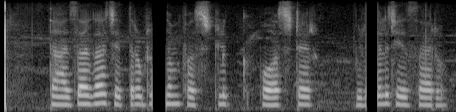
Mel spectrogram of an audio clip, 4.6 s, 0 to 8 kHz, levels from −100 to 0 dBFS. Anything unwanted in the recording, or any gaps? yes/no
yes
